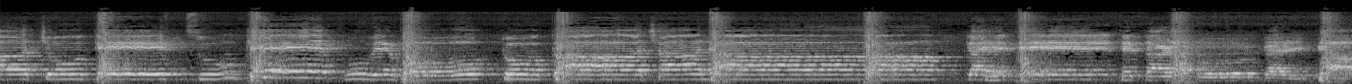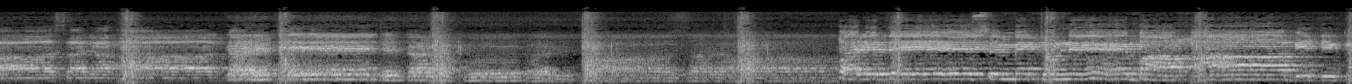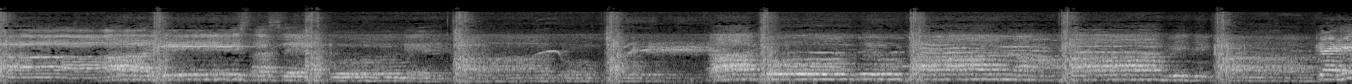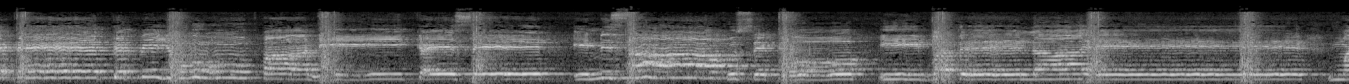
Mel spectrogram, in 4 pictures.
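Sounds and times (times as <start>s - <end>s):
men chanting together: 0.0s - 54.0s
hands striking chests: 19.3s - 19.8s, 20.9s - 21.3s, 33.0s - 33.4s, 34.6s - 35.0s.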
